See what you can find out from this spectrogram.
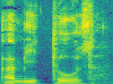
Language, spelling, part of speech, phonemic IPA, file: French, amitose, noun, /a.mi.toz/, Fr-amitose.ogg
- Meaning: amitosis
